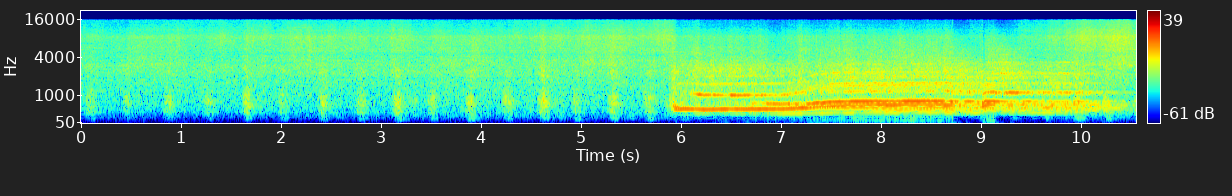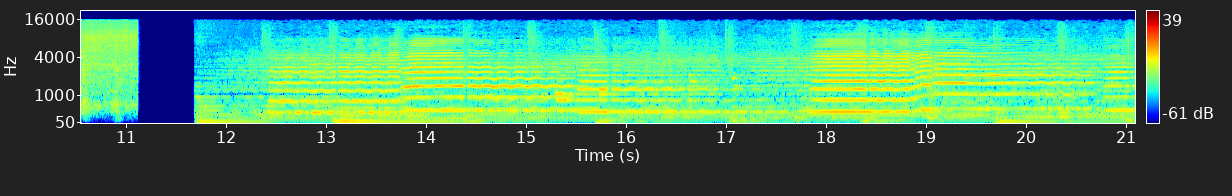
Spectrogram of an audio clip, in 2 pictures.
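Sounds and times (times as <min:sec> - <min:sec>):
steam locomotive chuffing: 0:00.0 - 0:11.1
steam whistle chord: 0:05.9 - 0:10.6, 0:11.8 - 0:21.0.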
